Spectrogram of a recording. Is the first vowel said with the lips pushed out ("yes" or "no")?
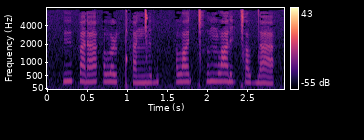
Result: yes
